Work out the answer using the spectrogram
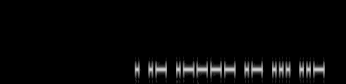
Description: Morse code, heard as a keyed tone, about 36 wpm, 700 Hz. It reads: EA1ASU
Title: DXCC-100 Call Signs - 6 Characters - 35wpm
